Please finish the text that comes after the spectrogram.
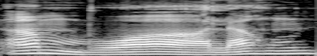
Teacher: مد اصلی بالالف، میم پہ اظہار شفوی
